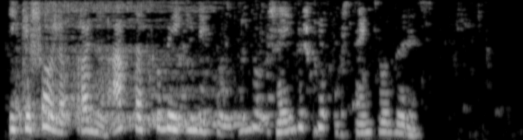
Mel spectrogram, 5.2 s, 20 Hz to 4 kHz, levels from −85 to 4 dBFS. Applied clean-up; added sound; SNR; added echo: classical method Wiener filter.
